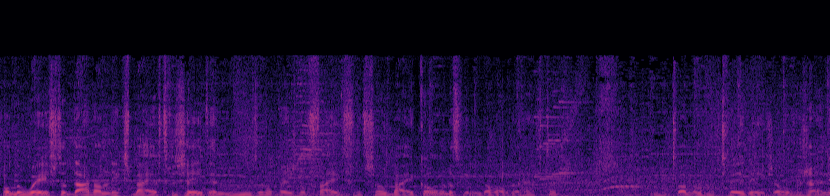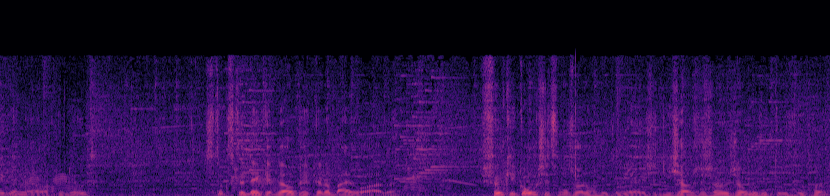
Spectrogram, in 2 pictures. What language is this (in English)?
Dutch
